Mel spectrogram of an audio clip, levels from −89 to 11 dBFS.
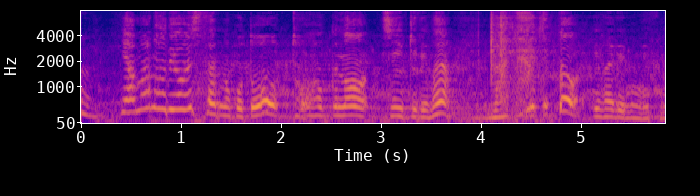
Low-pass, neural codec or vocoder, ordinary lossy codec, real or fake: none; codec, 16 kHz, 4 kbps, FunCodec, trained on LibriTTS, 50 frames a second; none; fake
